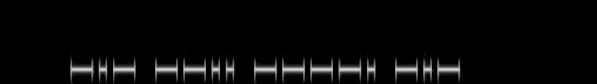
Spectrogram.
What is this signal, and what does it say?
Morse code, heard as a keyed tone, about 17 wpm, 700 Hz. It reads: KZ9K
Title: USA Call Signs - 4 Characters - Repeated 3x - 17wpm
